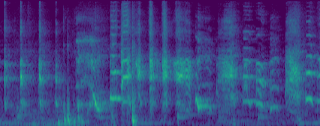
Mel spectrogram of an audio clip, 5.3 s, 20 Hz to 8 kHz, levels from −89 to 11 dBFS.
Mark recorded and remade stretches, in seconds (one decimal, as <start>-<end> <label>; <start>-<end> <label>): 0.0-3.1 remade; 3.1-4.8 recorded; 4.8-5.3 remade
